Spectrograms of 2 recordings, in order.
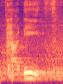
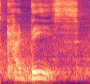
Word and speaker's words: Cádiz: The S in English is not a TH sound. I know if you're in Spain, you might say, well, I'm from Cádiz, España, whatever. But no, it's Cádiz.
